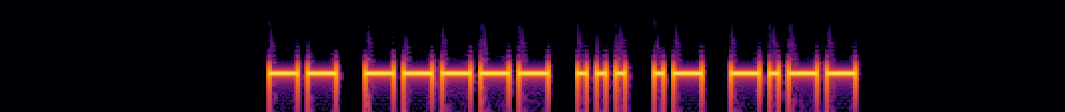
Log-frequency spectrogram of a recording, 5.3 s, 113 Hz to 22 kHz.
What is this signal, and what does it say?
Morse code, heard as a keyed tone, about 25 wpm, 690 Hz. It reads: M0SAY
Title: DXCC-100 Call Signs - 5 Characters - 25wpm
